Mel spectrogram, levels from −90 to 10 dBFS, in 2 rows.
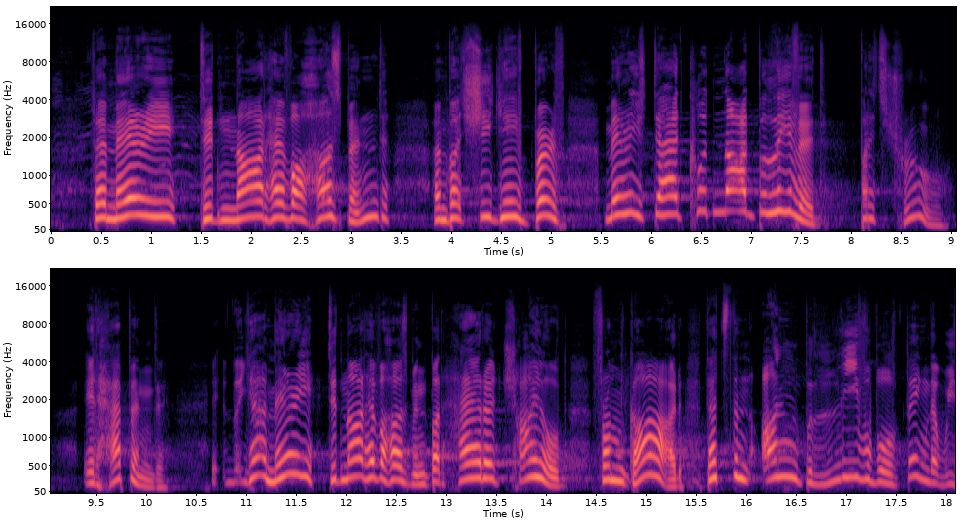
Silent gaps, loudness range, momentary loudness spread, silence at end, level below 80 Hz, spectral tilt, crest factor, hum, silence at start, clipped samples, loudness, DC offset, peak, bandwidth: none; 6 LU; 13 LU; 0 s; -72 dBFS; -6 dB/octave; 18 dB; none; 0.4 s; under 0.1%; -22 LUFS; under 0.1%; -6 dBFS; 13.5 kHz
